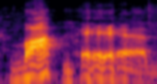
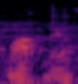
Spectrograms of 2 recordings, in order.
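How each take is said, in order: First: Mothman called out loud, falling; punchline. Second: Mothman muttered much softer and lower; soft low Mothman aside; quiet repeat. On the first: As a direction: call out Mothman as a joke. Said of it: "naming the bug joke". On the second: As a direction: repeat Mothman under the breath. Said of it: "repeating the joke quietly". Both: Real, not acted.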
